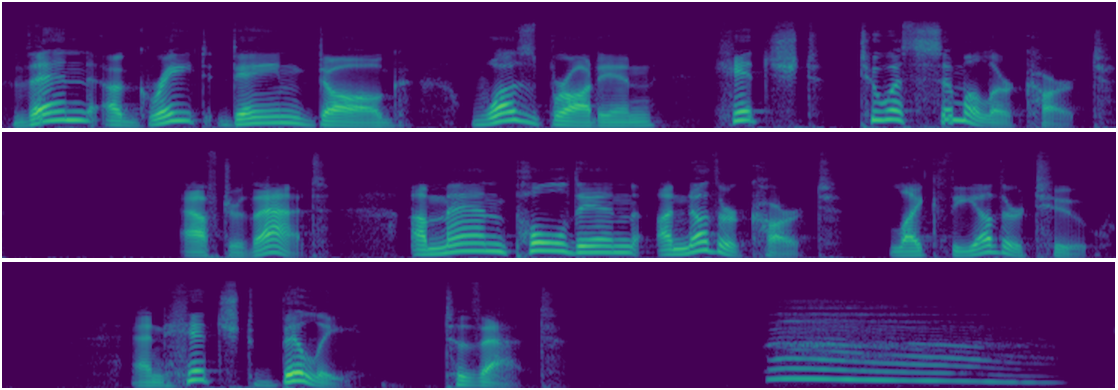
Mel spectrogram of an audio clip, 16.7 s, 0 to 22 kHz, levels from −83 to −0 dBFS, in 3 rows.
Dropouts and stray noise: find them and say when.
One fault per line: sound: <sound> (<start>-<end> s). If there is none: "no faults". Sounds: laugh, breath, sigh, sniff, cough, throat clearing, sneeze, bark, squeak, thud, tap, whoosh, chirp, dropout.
sound: sigh (14.9-16.5 s)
